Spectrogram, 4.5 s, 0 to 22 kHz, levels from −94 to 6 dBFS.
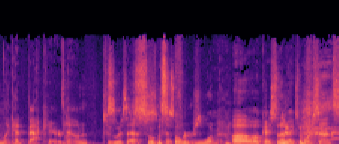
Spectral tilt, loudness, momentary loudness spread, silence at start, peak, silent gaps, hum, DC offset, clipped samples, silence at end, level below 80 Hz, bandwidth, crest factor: -3 dB/octave; -24 LUFS; 10 LU; 0 s; -6 dBFS; none; none; under 0.1%; under 0.1%; 0 s; -60 dBFS; 17 kHz; 18 dB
